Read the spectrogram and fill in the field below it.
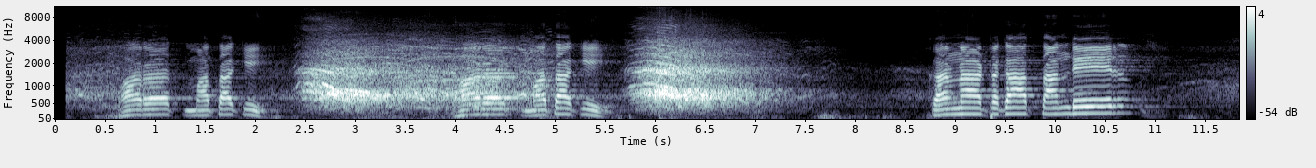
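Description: An elderly man shouts slogans forcefully through a microphone and loudspeakers.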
